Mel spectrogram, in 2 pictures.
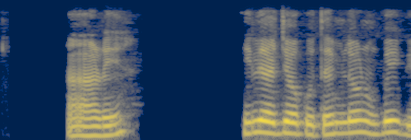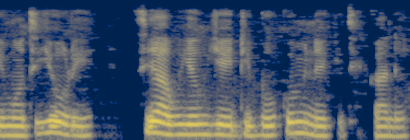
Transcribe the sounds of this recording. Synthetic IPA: a˨ɾɛ˨˦ | i˧le˦ɛ˧d͡ʒɔ˦ɔ˧ko˨tɛ˨˦mĩ˧lɔ˦ɾ̃ũ˦˧˦ɡ͡be˦i˦˨bi˨˦mɔ̃˨˧ti˦joː˦˨ɾi˨ | ti˦a˦˨wu˧je˧wu˧je˧i˨di˨bo˨˦ko˦mĩ˦˨nẽ˨ki˨ti̥˨ka˧lɛ˨

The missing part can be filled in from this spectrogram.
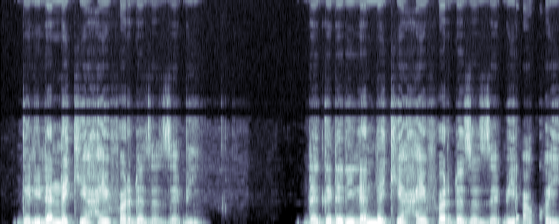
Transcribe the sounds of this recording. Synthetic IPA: dɐ˨liː˨lɐ˦nda˨kʲeː˨ha˦jɸɐ˦rda˨zɐ˨zːɐ̰˨ɓiː˦ | dɐ˨ɡa˨dɐ˨liː˨lɐ˦nda˨kʲeː˨ha˦jɸɐ˦rda˨zɐ˨zːɐ˨ɓiː˦ʔa̰˨kʷa˦j

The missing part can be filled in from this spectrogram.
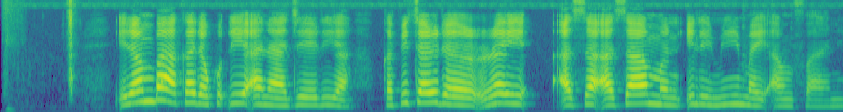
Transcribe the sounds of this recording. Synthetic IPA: ʔɪ˨dɐ˦mbaː˦˨ka˦da˨kʷʊ˦ɗiː˦ʔa˨naː˨d͡ʒeː˦ɾɪ˦jaː˨ | ka˨ɸɪ˦tɐ˦rda˨ɽa˦j | ʔa˨sa˦ʔa˨saː˦mʊ˨ŋʔɪ˦lɪ˨miː˦ma˨jʔa˨mɸaː˨niː˦

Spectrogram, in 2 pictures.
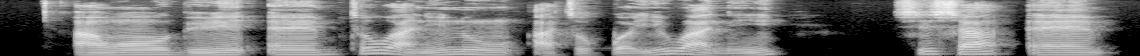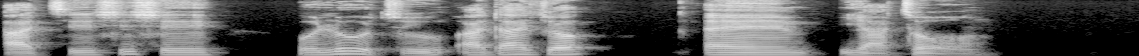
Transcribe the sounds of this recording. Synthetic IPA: a˨w̃ɔ̃˧o˧bĩ˨ɾ̃ĩ˧˦ɛ˧m˦to˦wa˦˨nĩ˨˦nũ˦a̰˨to˨k͡pɔ˨ji˨˦wa˦˨nĩ˨˦ | ʃi˦ʃa˦ɛ˧ma˨tʰi˧ʃi˦ʃe˧ | o˧lo˦o˦˨tʰu˨˦a˧da˦d͡ʒɔ˦ | ɛ˧˨˦ja˨tɔ˨

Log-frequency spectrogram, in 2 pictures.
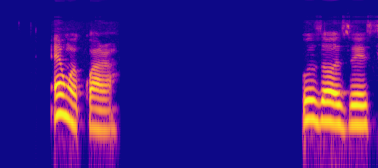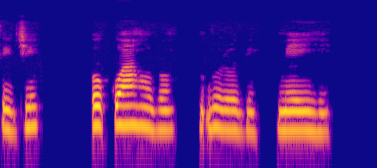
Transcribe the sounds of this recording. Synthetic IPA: e˦ŋʷe˨kʷa˨ɾa˨ | ʊ˦zɔ˦˨zo˦e˦si˨d͡ʒi˦ | o˦kʷu˦a˦ɦʊ˨bʊ˨ | ŋ͡m̩˦k͡pu˦ɾo˨bi˨ | me˦i˦ɦi˦

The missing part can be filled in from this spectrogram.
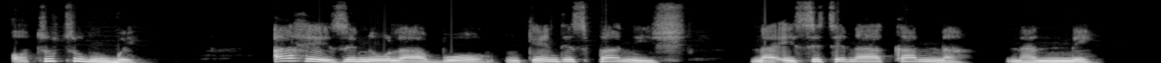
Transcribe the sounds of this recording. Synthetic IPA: ɔ˨tʊ˦tʊ˦ŋ͡m̩˨ɡ͡be˨ | a˦ɦe˨e˨zi˦no˦la˨a˨bʊ˦ɔ˨ŋ̩˨ke˨n̩˦dɪ˦spa˦ni˨ʃ | na˨ʔe˨si˦te˦na˦a˦ka˦n̩˦na˨ | na˨n̩˦ne˦

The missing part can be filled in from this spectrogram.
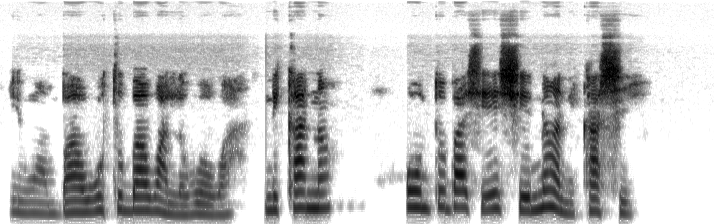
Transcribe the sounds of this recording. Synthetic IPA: i˨w̃ɔ̃˨m̩˨ba˧o˧wo˦to˦ba˦wa˦˨lɔ˨˦wɔ˦˨wa˧˦nĩ˧˦ka˦nã˦ | o˦ũ˧to˦ba˦ʃe˧˦ʃe˧nãː˦˨nĩ˨˦ka˦˨ʃe˧

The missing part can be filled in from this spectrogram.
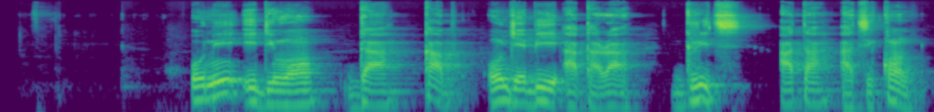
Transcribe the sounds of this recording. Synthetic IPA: o˦nĩ˨˦i˦˨dĩ˨w̃ɔ̃˨ɡa˨ka˦˨b | o˦n̩˦d͡ʒɛ˧bi˦a˨ka̰˨ɾa˧ | ɡɾi˦˨t | a˦ta˧a̰˨ti˧kɔ̃˦˨n˨

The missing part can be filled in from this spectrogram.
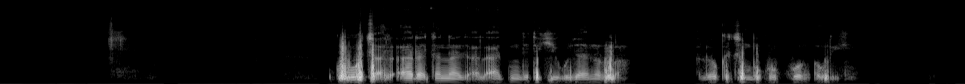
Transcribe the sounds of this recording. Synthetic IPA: kʷʰoː˦wɐ˨t͡ʃḛ˨ʔa̰˨lʔaː˦daː˨tɐ˦naː˨da̰˨ʔa̰˨lʔa̰ː˦tɪ˦nda˨tɐ˦kʲeː˨ɡʷʊ˦daː˦nɐ˦rwa̰ː˦ | ʔa˨loː˦kɐ˨t͡ʃɪ˦mbʊ˦kʷuː˦kʷʰʊ˦wɐ˨ŋʔa˨wɽḛː˦

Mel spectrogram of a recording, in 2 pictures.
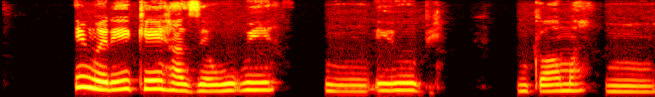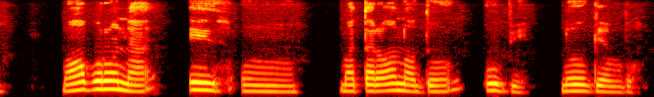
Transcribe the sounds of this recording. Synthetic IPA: i˦ŋʷe˨ɾi˦i˦ke˦ɦa˨zɪ˨e˨wu˦wʷi˦˨ | i˦ɦu˦bi˨ | ŋ̩˨kɔ˦ma˦ | m̩˨ | mɔ˦bʊ˦ɾʊ˦na˨ | e˦˨ | ma˨ta˨ɾɔ˦nɔ˨dʊ˨ | ʊ˦bi˨ | no˦ɡe˨m̩˦bʊ˦

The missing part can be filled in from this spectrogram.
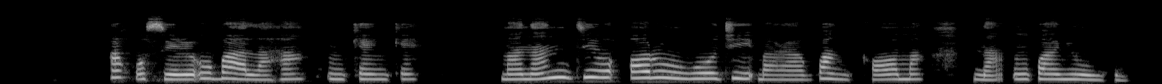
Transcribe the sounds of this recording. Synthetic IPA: a˦kʷʊ˨sɪ˨ɾe˨ʔʊ˦ɡ͡ba˦a˨la˨ɦa˦ | ŋ̩˦ke˦ŋ̩˦ke˦ | ma˨na˨n̩˦dɪ˦ɔ˦ɾʊ˦˨wo˦d͡ʒi˦˨k͡pa˨ɾa˨a˨ɡʷa˦ŋ̩˨kʰɔ˦ɔ˦ma˦ | na˨ŋ̩˦kʷa˦ɲu˦˨ɡʷu˨

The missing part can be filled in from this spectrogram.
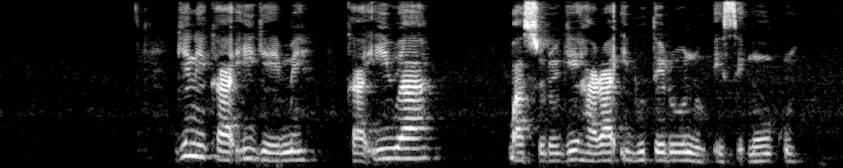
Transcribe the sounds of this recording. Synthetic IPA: ɡɪ˦nɪ˦ka˨ʔi˦ɡe˨me˦ | ka˨ʔi˦we˦a˦ | k͡pa˨sʊ˨ɾʊ˨ɡɪ˦ɦa˨ɾa˦ʔi˦bu˦te˦ɾu˦nu˨e˨sḛ˨mu˦kʷu˦

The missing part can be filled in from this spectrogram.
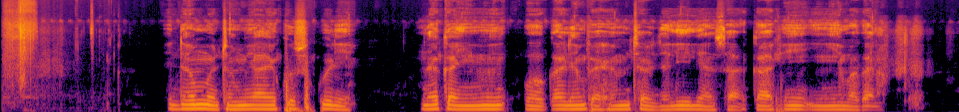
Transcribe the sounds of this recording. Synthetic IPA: ʔɪ˨dɐ˦mːʊ˨tʊ˦mjaː˦ji˦kʷʊ˦skʷʊ˦ɽeː˨ | na˦kɐ˨ɲji˦kʷʼoː˨kʼɐ˦ɽɪ˦mɸɐ˨hɪ˦mtʰɐ˨rdɐ˨liː˦lɪ˨nsa˨ʔkaː˨ɸɪ˦ɲ˦ɲji˦mɐ˨ɡɐ˦naː˨

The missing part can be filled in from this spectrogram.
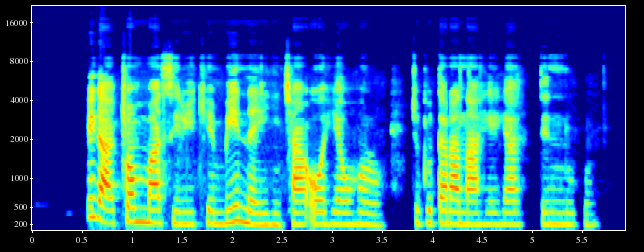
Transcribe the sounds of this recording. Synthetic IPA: ɪ˦ɡa˨a˨t͡ʃɔ˦m̩˦ma˦si˨ɾi˦kʰe˦m̩˦mɪ˦na˨i˦ɦi˨t͡ʃa˦ʔɔ˦ɦja˦ʊ˦ɦʊ˦ɾʊ˨tu˦pu˦ta˦ɾa˦na˦ɦɪ˦ɦja˦d̥ɪ˦n̩˦nu˦kʷu˦

